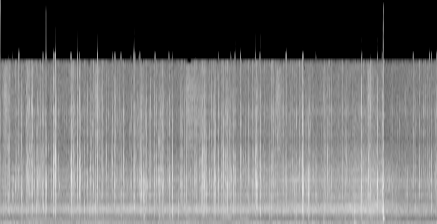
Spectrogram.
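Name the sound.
rain falling during a motorcycle ride in Baguio City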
